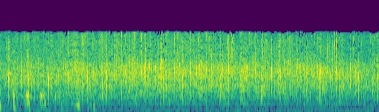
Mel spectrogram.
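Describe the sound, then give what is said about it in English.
Steady applause from an audience fills the whole stretch, a dense, continuous patter of many hands clapping, with a faint voice or two mixed underneath, as the speaker's wife is asked up to join him. “Did they applaud when I came up?”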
